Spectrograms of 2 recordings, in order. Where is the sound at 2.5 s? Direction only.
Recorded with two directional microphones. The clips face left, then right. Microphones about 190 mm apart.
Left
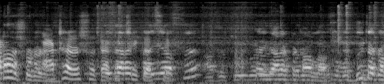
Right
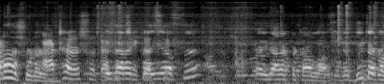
10° right (ahead or behind).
